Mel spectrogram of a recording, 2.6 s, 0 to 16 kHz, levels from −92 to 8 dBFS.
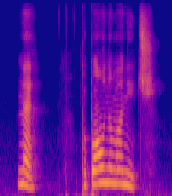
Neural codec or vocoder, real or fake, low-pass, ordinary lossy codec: codec, 44.1 kHz, 2.6 kbps, SNAC; fake; 14.4 kHz; none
